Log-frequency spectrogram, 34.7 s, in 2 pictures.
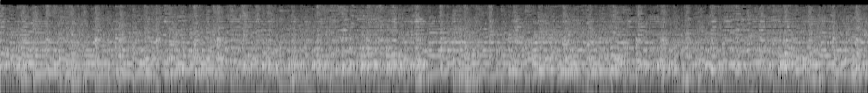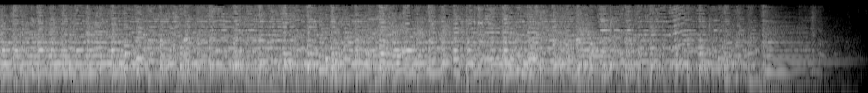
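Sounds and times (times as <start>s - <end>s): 
banjo: 0.0s - 34.1s
fiddle: 0.0s - 34.1s
ukulele: 0.0s - 34.4s
guitar: 0.0s - 34.6s.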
